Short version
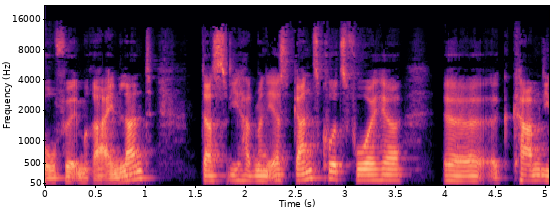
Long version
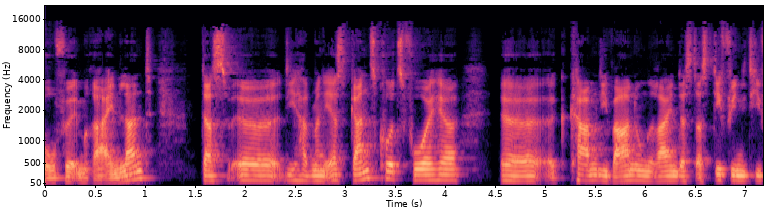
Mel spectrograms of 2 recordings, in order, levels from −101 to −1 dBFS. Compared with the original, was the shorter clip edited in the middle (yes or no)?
yes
